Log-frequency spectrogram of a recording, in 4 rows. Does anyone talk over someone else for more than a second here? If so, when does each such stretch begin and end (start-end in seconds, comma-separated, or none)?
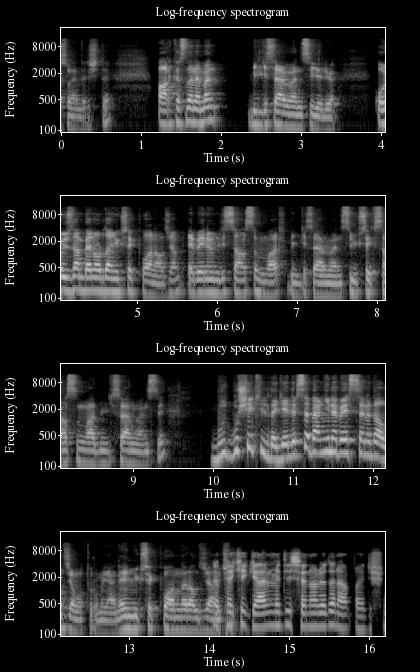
none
